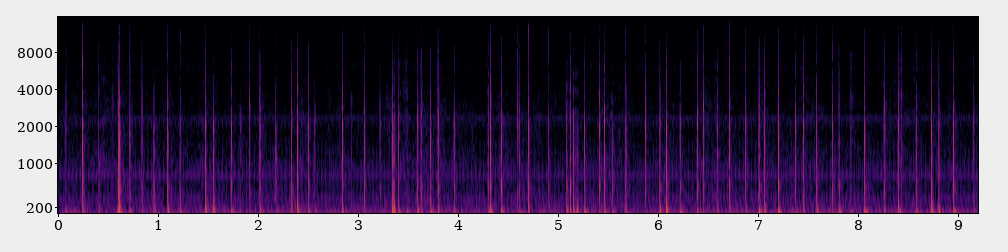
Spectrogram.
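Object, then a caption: Plastic book cover with a scale-textured surface. A notebook-sized book with a holographic, scale-textured plastic cover is held up close and scratched and tapped with long nails. The result is a fast, irregular stream of sharp, bright clicks and taps over a low, steady hum.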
